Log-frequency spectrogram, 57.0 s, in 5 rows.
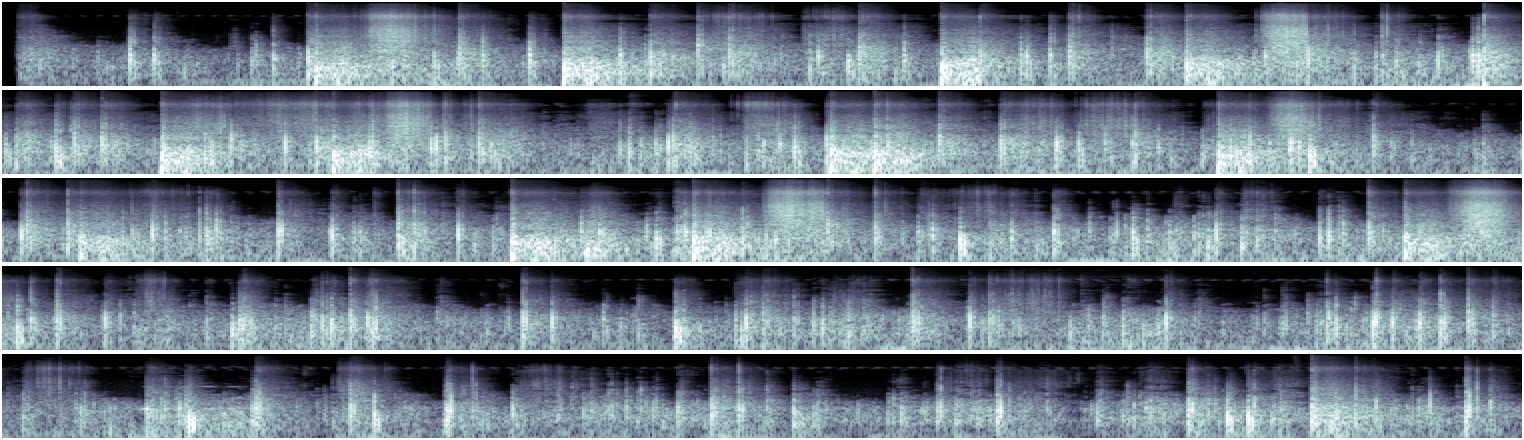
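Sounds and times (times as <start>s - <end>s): fireworks bursting: 0.1s - 57.0s.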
